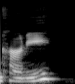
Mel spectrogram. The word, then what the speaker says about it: Kearney: His name is Quentin Kearney.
